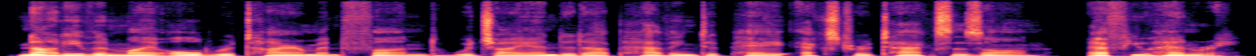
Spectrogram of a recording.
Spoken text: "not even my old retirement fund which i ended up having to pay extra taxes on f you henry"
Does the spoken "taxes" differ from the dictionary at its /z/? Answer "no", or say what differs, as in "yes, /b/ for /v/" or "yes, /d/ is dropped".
no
